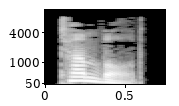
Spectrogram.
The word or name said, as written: tumbled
